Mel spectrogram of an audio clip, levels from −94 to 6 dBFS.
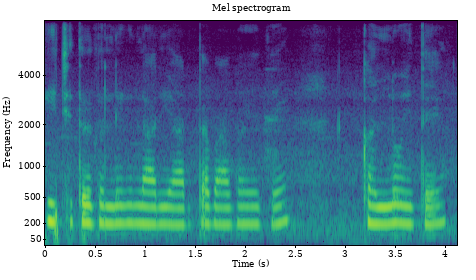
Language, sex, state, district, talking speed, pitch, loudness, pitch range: Kannada, female, Karnataka, Koppal, 115 wpm, 195 Hz, -17 LUFS, 185-200 Hz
